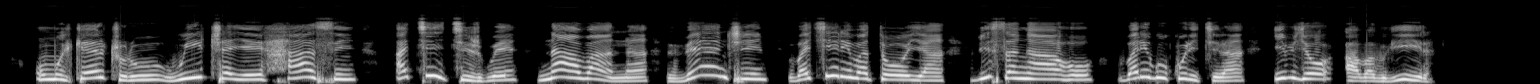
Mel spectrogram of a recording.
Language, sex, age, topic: Kinyarwanda, male, 18-24, health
